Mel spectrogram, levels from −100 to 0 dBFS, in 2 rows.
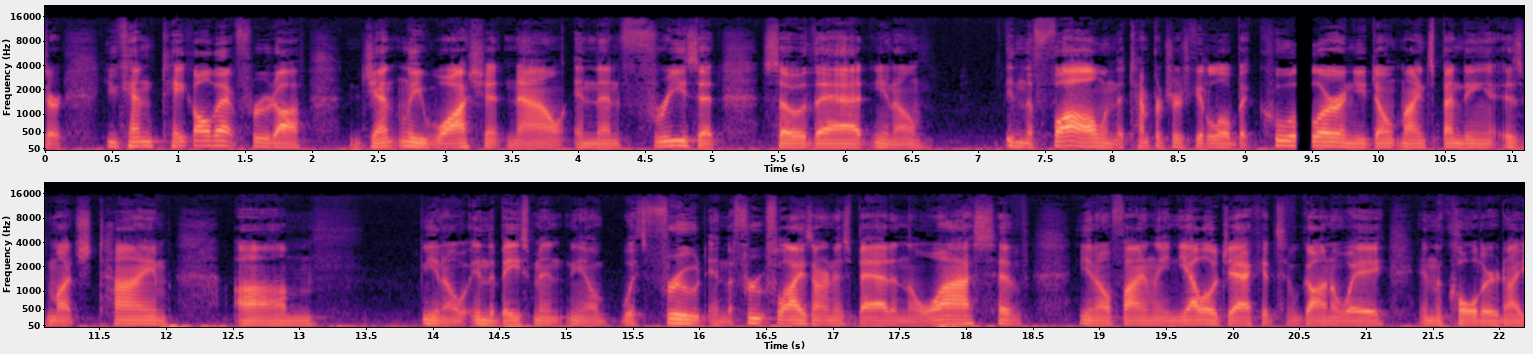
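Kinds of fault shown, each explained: Playback stall: At 9.37 s the speech cuts out abruptly in mid-flow and the output sits in dead silence for 120 ms before sound returns at 9.51 s. The break is a clean hole rather than a fade or a burst of noise. The likely cause is the player briefly running short of audio data, or its playback thread being held up, so nothing reached the output until it caught up again.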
